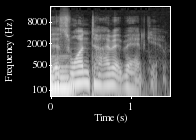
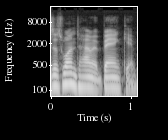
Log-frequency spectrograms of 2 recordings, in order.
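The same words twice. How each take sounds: First: It is said in an imitated character voice. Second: It is said in the speaker's normal voice.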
